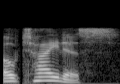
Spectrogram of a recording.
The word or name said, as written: otitis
